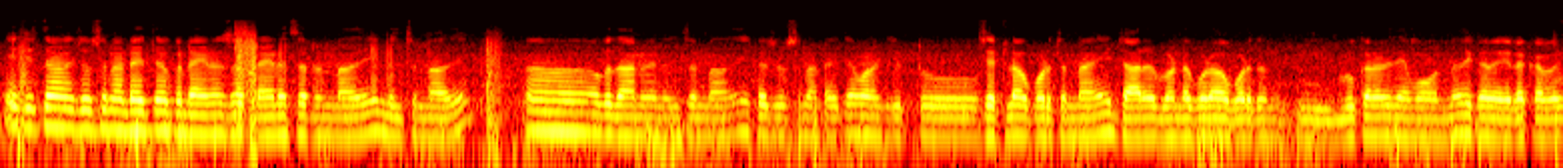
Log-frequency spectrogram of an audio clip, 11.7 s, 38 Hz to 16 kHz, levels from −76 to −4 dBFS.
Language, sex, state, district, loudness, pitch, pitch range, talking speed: Telugu, male, Andhra Pradesh, Guntur, -20 LUFS, 120 Hz, 115-130 Hz, 100 wpm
